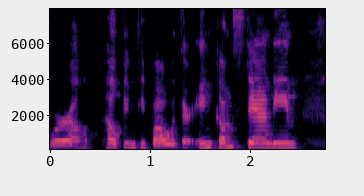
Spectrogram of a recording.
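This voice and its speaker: In an unremarkable speaking voice, a woman with fairly high pitch and fairly even intonation is heard on a very clean recording with a silent background and a dry, close sound with no echo. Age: 20s. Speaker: company vice president, guest. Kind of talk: casual interview chat.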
